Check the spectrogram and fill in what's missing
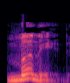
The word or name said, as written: moneyed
